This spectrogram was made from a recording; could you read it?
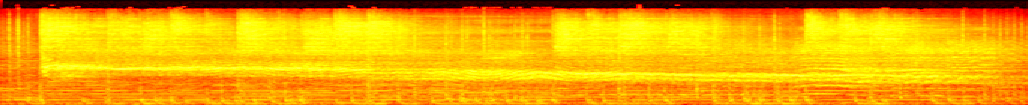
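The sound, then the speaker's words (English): A long, sustained scream in a film cuts through a loud, dense rock band, holding steady for over ten seconds while crashing drums and distorted instruments pound underneath. “I'm going to play a clip that you gave me, and I've got it labelled as …'s Scream”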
